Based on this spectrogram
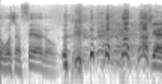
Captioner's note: laughter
